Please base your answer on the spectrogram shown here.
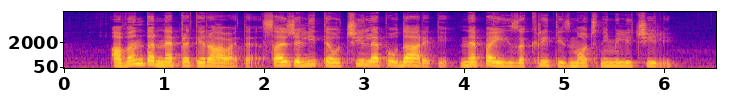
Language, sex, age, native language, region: Slovenian, female, 18-29, Slovenian, Savinja region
